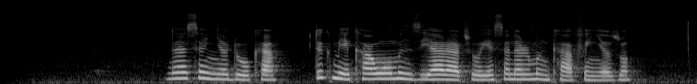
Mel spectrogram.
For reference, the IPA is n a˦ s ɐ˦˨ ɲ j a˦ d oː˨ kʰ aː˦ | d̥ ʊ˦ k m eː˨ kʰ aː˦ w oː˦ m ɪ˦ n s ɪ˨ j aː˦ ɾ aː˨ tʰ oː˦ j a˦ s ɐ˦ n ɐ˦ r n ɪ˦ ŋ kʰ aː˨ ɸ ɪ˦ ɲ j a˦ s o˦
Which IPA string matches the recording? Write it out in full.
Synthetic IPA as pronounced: n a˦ s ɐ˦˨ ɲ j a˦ d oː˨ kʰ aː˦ | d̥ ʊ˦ k m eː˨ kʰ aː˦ w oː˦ m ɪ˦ n z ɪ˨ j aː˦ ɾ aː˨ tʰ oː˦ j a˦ s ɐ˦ n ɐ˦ r m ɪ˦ ŋ kʰ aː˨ ɸ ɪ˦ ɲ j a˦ z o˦

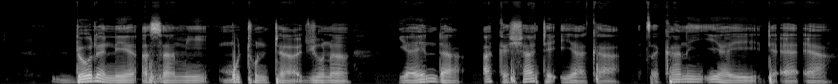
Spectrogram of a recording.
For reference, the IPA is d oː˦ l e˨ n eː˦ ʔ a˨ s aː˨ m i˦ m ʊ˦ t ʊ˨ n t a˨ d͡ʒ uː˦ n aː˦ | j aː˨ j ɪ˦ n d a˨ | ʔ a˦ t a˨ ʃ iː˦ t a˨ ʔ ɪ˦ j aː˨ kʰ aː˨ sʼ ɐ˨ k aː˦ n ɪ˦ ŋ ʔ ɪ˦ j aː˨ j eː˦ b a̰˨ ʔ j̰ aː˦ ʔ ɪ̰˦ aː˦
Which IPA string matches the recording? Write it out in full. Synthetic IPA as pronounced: d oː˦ l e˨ n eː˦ ʔ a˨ s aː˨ m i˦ m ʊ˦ t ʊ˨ n t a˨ d͡ʒ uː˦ n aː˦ | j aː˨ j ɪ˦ n d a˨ | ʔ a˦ k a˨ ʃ aː˦ t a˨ ʔ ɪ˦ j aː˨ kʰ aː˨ sʼ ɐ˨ k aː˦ n ɪ˦ ŋ ʔ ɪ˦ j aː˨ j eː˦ d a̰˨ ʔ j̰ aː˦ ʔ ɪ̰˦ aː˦

